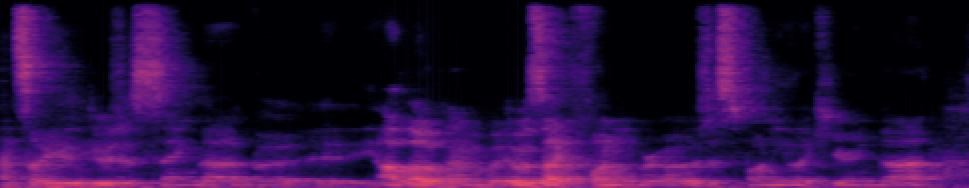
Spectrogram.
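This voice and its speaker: Speaking in a flat monotone at a fairly quick pace with hardly any pauses, a man with an American accent talks at a medium pitch. The room echo is audible and there is noticeable background noise. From Florida (Orlando). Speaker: solar salesman. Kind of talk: casual interview.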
